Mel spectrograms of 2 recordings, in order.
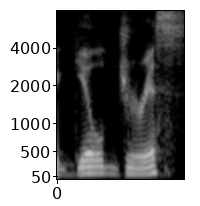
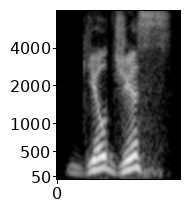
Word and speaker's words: Gilgeous: Do you know how hard it is to not say Gildress when you say his name? It's incredibly easy. Say Shea Gilgeous Alexander.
